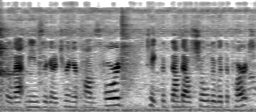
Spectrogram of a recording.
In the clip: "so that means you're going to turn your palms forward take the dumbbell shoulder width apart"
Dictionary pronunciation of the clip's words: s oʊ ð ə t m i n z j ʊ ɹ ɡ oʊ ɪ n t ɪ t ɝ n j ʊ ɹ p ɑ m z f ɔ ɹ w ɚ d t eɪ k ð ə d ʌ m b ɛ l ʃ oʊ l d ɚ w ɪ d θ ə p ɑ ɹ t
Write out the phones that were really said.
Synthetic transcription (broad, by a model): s oʊ ð ə t m i n z j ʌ ɹ ɡ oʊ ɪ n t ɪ t ɝ n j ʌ ɹ p ɑ m z f ɔ ɹ w ɚ d t eɪ k ð ə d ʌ m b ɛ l ʃ oʊ l d ɚ w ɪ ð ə p ɑ ɹ t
